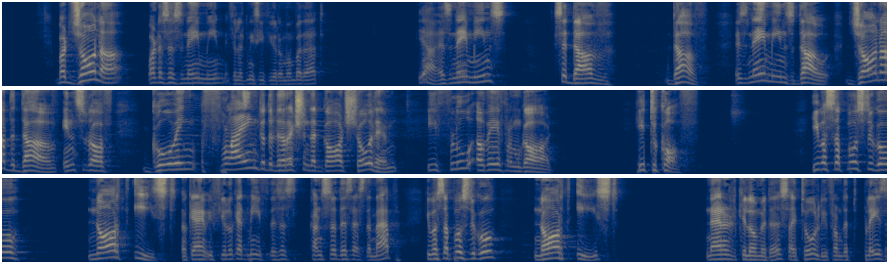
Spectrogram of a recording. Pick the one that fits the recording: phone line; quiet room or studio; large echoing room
large echoing room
